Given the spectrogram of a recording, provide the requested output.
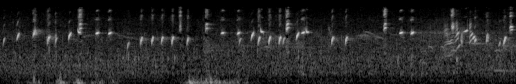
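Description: A goldfinch sings a fast, tinkling twitter of high, bright notes in quick bursts, with a few soft low thumps in the background.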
